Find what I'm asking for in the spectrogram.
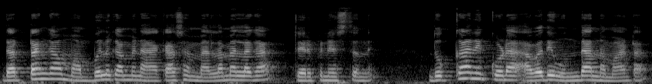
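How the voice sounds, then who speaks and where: A woman narrating a family novel in first person, telling the story in a steady reading voice. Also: mid-range voice, moderate pace.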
